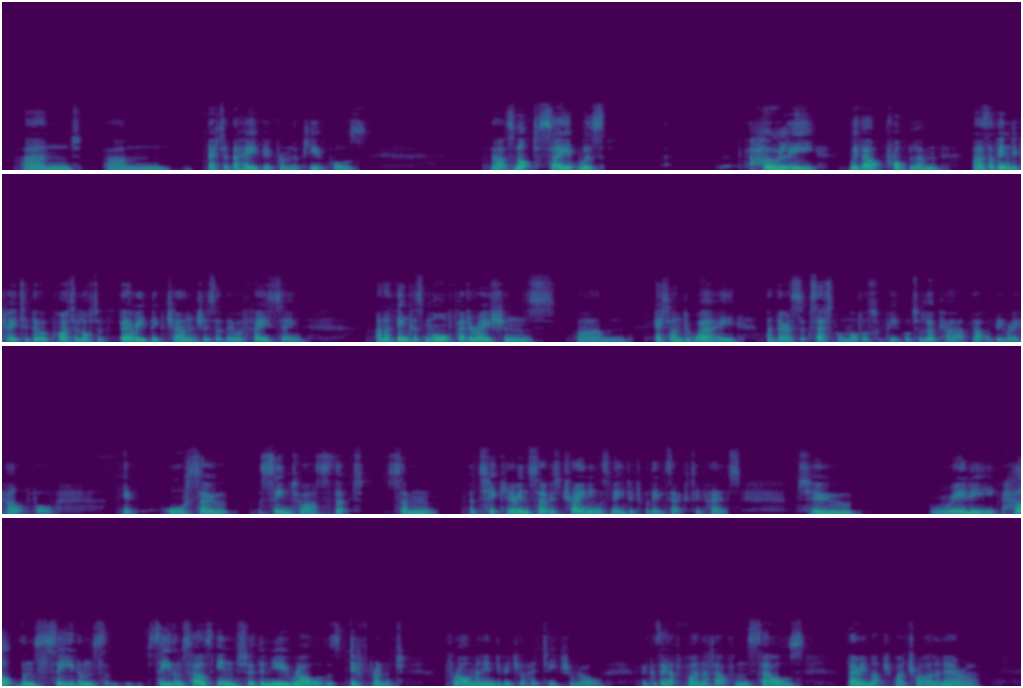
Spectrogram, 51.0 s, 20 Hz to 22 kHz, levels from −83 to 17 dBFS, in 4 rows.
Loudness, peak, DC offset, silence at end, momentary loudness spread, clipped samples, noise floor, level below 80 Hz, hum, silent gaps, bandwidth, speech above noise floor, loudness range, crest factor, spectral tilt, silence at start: -31 LUFS; -10 dBFS; under 0.1%; 0.55 s; 15 LU; under 0.1%; under -90 dBFS; -86 dBFS; none; none; 8.8 kHz; over 60 dB; 7 LU; 20 dB; -5.5 dB/octave; 0.25 s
